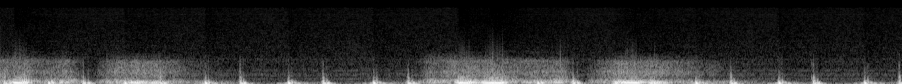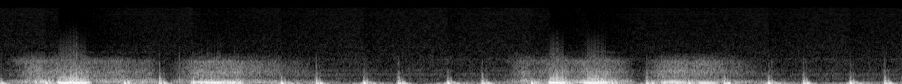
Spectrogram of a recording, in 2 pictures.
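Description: Deep rumbling snores in paired bursts, about four breaths in the recording, with throbbing background; ordinary snoring.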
